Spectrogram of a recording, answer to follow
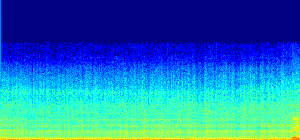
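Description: Injected nitro-burning A-fuel dragster engine idling steadily as the car rolls up toward the starting line.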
